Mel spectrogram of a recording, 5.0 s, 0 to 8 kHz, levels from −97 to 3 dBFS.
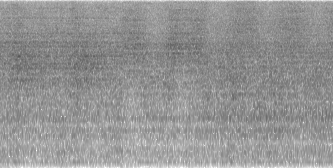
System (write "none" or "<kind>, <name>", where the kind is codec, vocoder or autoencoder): none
